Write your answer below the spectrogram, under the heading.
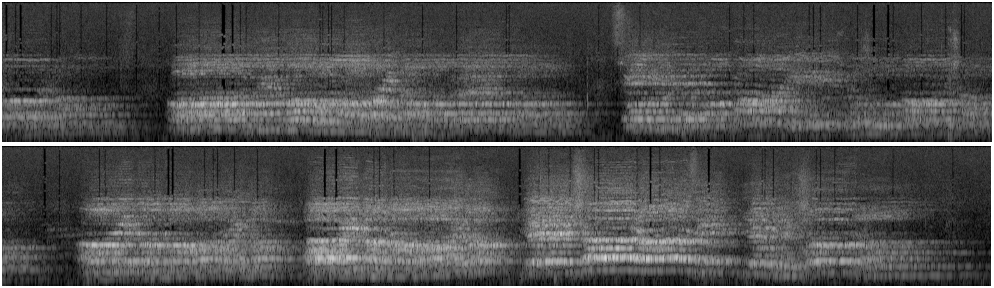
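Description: Mixed choir of men and women singing unaccompanied, in phrases broken by short pauses. The later phrases are the loudest, and the singing fades out near the end.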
